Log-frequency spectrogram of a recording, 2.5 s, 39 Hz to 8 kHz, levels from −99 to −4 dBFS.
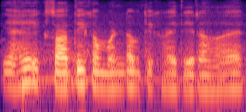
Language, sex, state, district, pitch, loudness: Hindi, male, Uttar Pradesh, Shamli, 130 Hz, -21 LUFS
